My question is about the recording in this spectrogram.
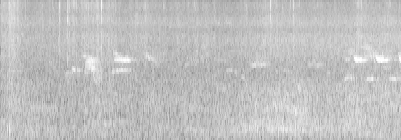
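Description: Faint rustling of a hedgehog moving through dry grass and leaves, with short high bird chirps in small groups, loudest near the end.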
